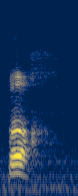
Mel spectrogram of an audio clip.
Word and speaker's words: Burr: Burr. That's how you pronounce it.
